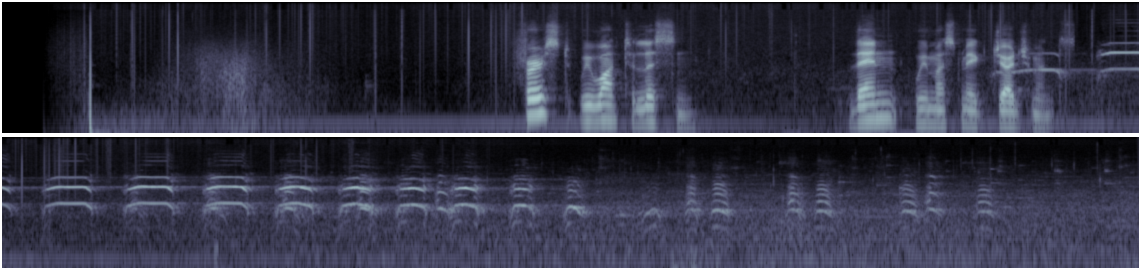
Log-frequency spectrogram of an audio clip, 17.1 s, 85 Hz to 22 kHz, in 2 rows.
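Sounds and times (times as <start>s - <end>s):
low steady hum: 0.5s - 17.0s
geese honking: 3.9s - 17.0s.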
